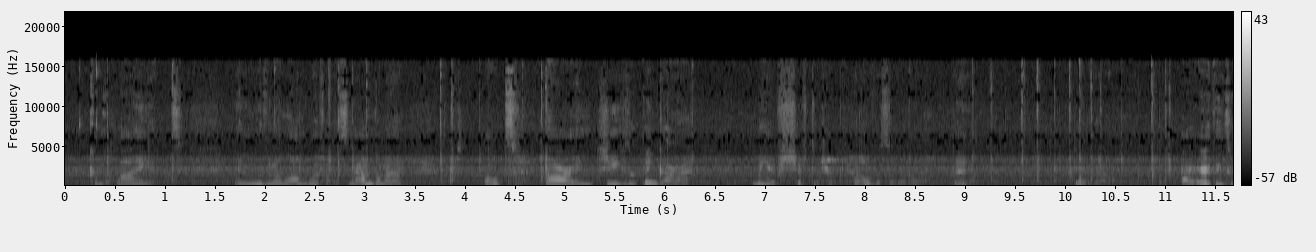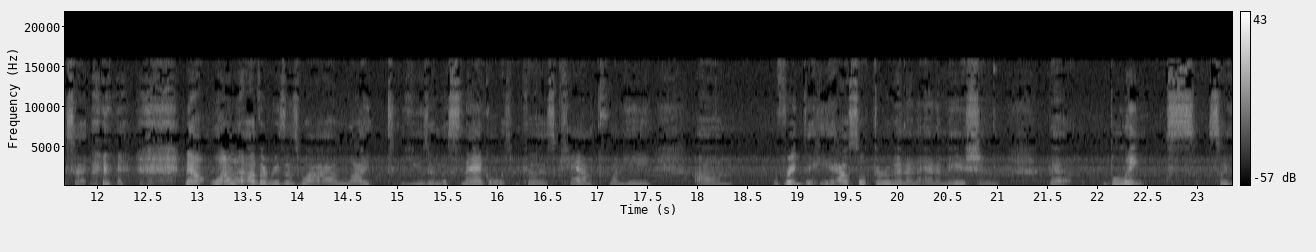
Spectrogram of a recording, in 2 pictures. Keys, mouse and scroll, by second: 0.6 right click, 1.4 r, 2.9 a, 3.1 a, 4.3 alt+r, 7.2 alt+g, 7.2 a, 8.3 a, 9.7 alt+g, 10.1 alt+g, 10.5 alt+g, 11.0 alt+g, 11.4 alt+r, 11.9 middle click, 13.0 scroll up 1, 14.1 middle click, 16.7 a, 17.8 middle click, 18.8 scroll down 1, 20.3 click, 22.9 click.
